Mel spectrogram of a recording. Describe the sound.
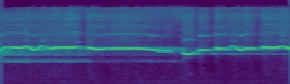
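A woman whistles a clear, sustained melody with gently wavering pitch, held notes gliding into one another at a steady loud level, no voices present.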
